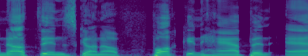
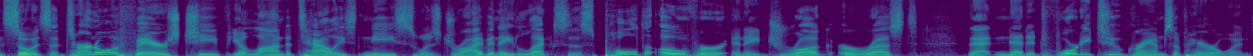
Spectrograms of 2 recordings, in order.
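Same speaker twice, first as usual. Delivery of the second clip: normal talking voice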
